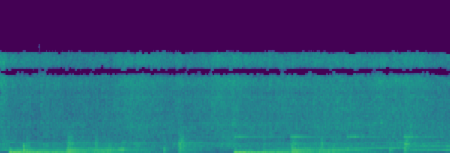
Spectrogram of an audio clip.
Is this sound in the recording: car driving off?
no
